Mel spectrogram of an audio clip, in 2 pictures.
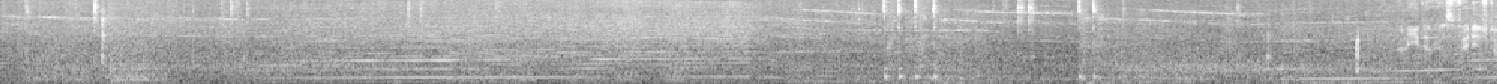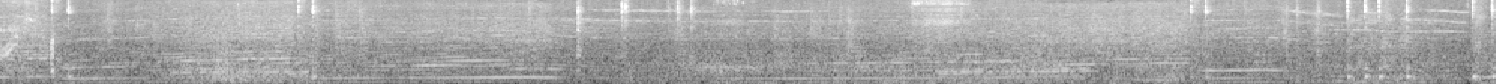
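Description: A racing car engine revs up and down as it shifts gears.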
